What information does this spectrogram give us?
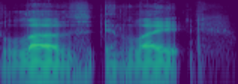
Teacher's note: the L sound in like love and light, where those L's tend to be a little bit firmer and stronger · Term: bright L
